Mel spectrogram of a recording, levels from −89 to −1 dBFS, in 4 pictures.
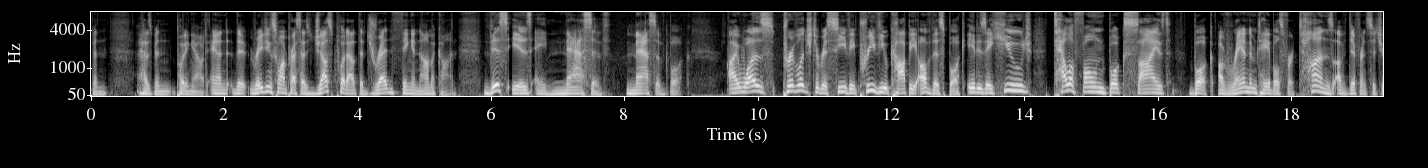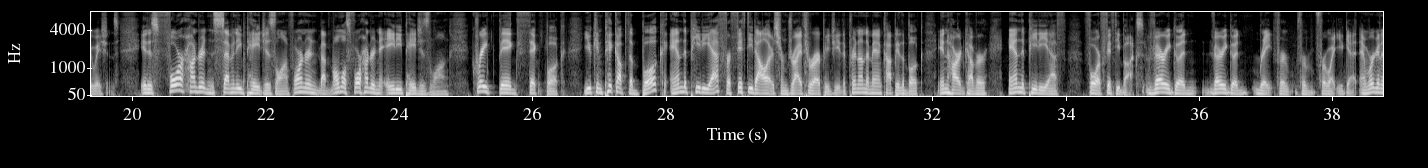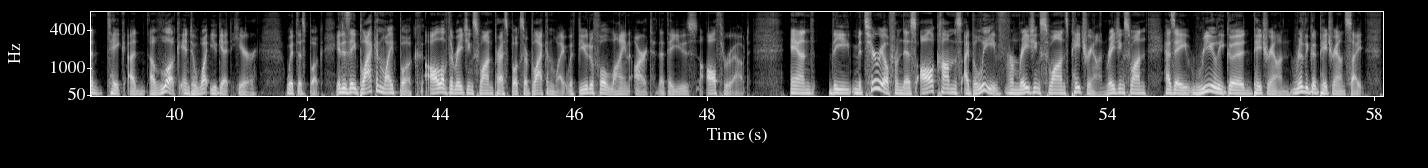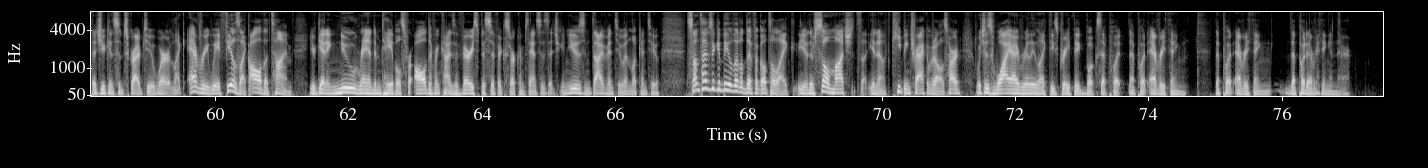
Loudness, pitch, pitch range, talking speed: -19 LUFS, 115 Hz, 100-135 Hz, 195 wpm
